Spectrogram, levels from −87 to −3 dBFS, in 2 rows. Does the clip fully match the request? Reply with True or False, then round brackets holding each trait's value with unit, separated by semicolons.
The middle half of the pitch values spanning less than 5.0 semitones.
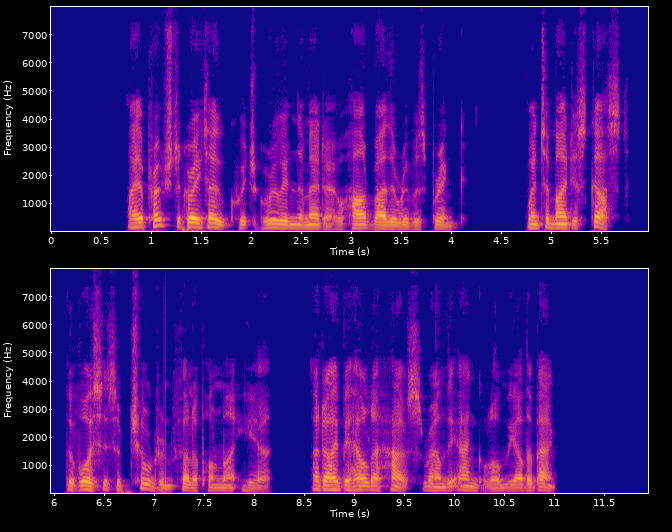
True (4.2 semitones)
